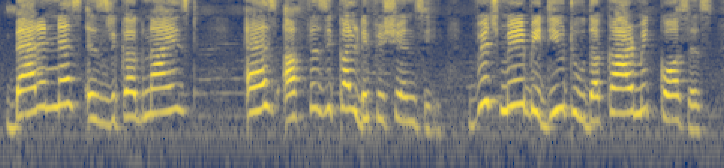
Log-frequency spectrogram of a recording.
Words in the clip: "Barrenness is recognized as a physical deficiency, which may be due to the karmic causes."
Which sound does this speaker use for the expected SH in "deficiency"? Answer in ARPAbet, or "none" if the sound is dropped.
SH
